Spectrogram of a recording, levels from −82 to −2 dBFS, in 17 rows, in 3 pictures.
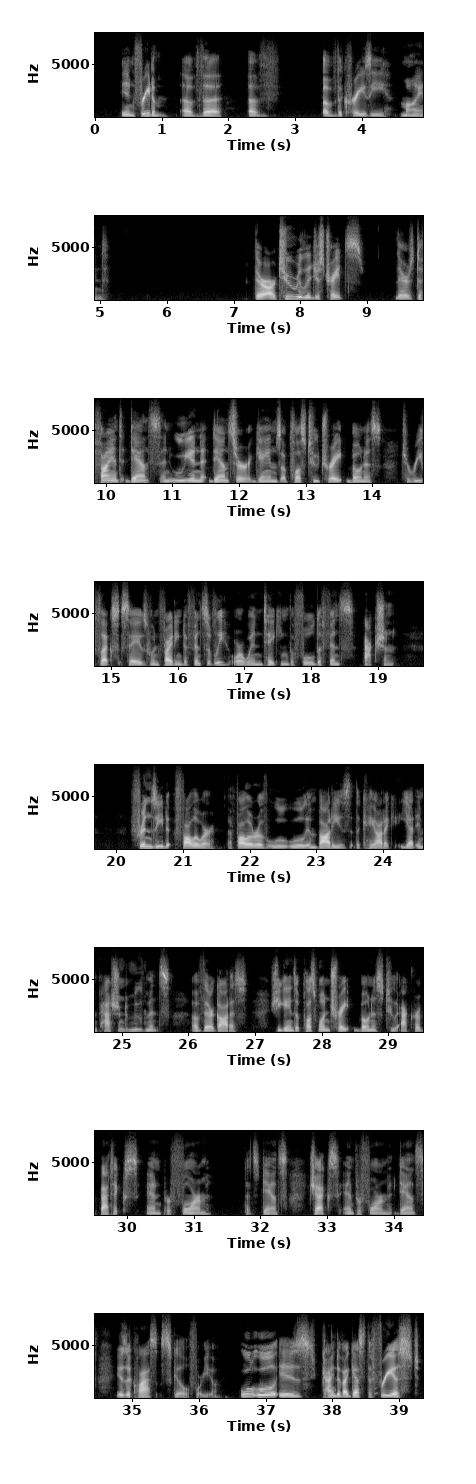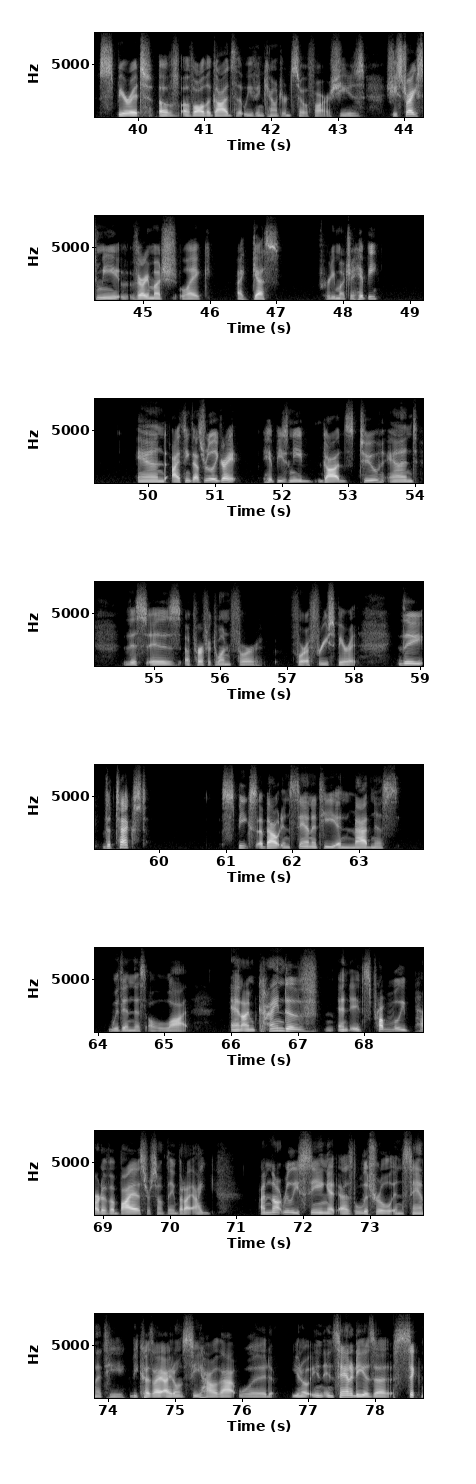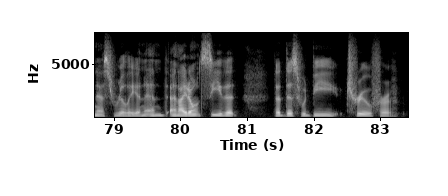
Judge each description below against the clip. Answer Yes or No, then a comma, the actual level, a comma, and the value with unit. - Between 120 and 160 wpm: Yes, average, 140 wpm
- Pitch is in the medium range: No, low, 125 Hz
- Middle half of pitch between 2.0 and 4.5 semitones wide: Yes, average, 3.5 semitones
